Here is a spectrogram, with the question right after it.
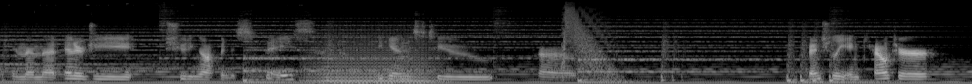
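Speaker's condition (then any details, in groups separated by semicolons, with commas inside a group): No condition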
